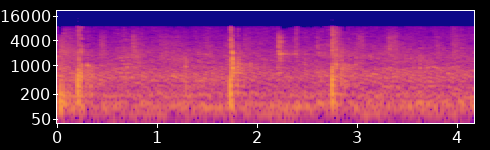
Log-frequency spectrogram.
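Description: A tennis rally on a clay court: sharp, crisp racket strikes on the ball, roughly once a second, two close together at the start, over a low, steady crowd background.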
